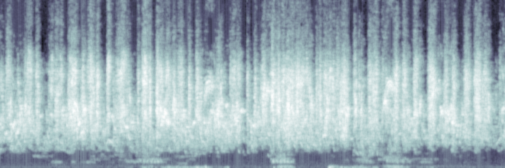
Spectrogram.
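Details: Pet budgerigars chattering together, meant to encourage a lonely pet budgie to sing: dense, continuous warbling and scratchy chirps from several birds, with a few low soft notes and faint thumps beneath.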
